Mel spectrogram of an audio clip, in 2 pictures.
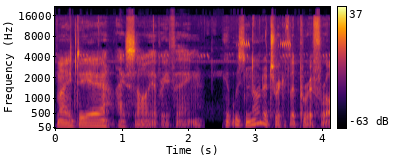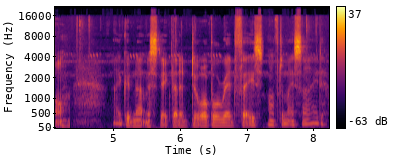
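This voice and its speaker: A man playing a low-voiced, tender romantic king. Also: very animated, moderate pace, a little hiss or hum, heavily acted. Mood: teasing, flirtatious.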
